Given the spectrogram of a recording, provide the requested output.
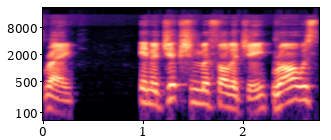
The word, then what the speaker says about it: Ra: The word Ra is the name of an ancient god called Ra, pronounced Re.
